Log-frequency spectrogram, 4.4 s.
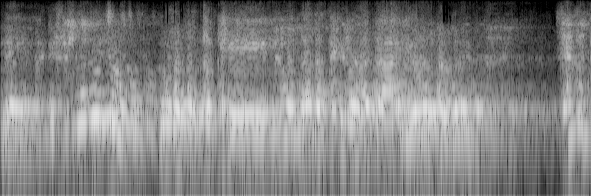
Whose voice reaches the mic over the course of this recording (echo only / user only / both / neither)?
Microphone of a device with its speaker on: echo only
